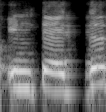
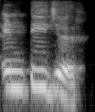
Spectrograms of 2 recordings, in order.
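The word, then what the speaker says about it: integer: ठीक है, इसको इंटेगर नहीं पढ़ना किसी ने। फाइन। बच्चे बहुत गलतियां करते हैं, गलत प्रोनाउंसिएशन करते हैं, इसकी वजह से किसी को समझ नहीं आता कि आप क्या बोल रहे हो। इसकी प्रोनाउंसिएशन है इंटीजर।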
